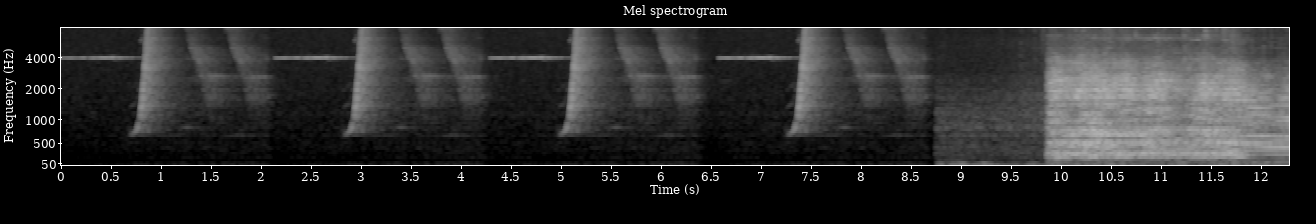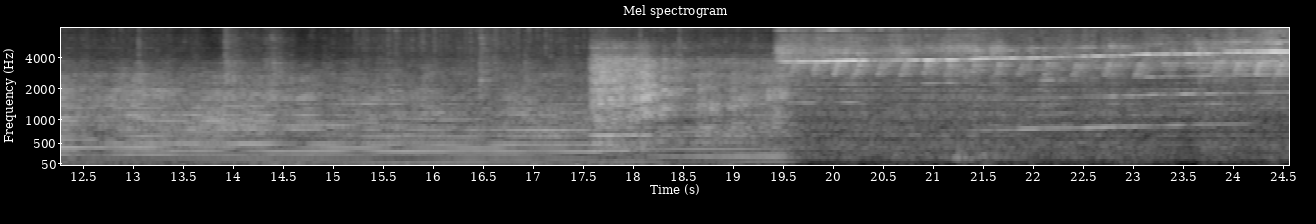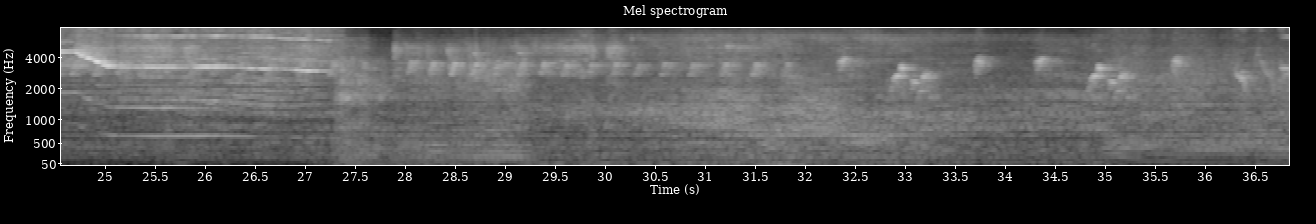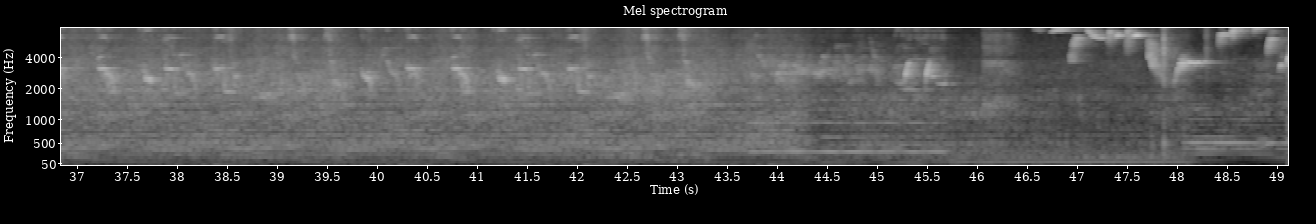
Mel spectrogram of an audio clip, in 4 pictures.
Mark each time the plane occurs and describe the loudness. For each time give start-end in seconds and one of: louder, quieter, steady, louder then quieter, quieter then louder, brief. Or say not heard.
9.8-49.0 quieter.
